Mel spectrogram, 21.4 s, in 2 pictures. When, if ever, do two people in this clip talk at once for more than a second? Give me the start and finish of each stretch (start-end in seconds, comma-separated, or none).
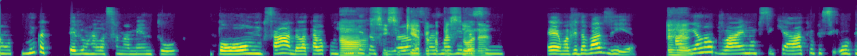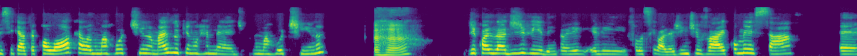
4.2-6.2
